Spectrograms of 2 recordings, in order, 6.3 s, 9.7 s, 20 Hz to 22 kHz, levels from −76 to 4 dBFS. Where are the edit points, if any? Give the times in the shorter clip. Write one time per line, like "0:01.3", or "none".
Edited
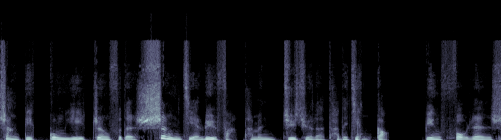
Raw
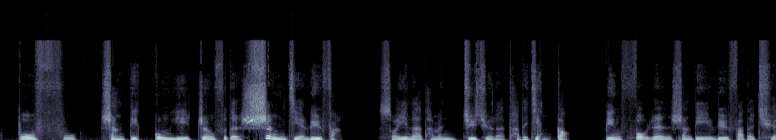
0:03.0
